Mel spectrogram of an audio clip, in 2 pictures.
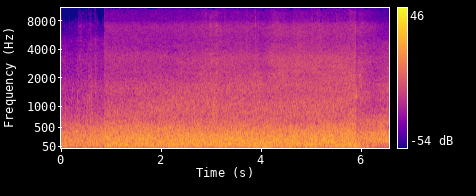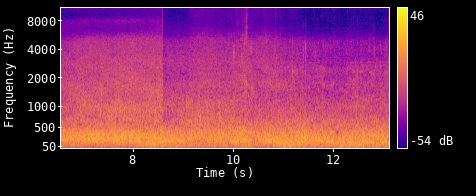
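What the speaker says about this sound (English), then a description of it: "the waves are breaking, but there's a gap in the break." Ocean surf breaks steadily on a Northern California beach, a loud continuous wash of rolling waves mixed with wind rumble on the microphone, with no voices over it.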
